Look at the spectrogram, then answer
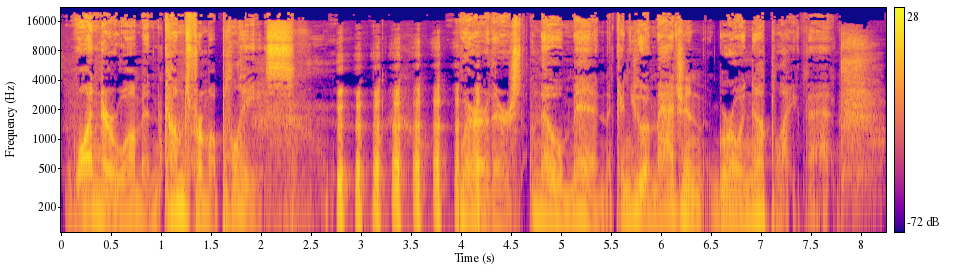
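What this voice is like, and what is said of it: Imitates another person's voice. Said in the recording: “in your Dan Carlin voice.”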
